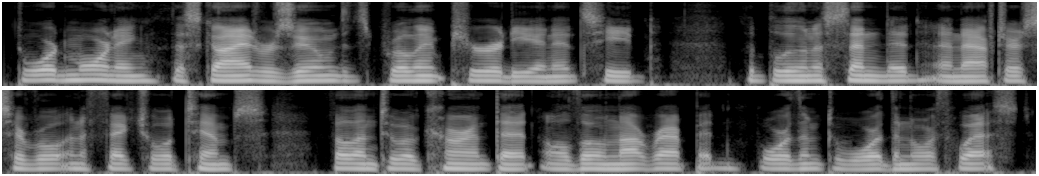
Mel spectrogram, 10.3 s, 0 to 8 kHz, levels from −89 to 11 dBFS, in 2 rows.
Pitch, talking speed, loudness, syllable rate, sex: 130 Hz, 190 wpm, -20 LUFS, 6.0 syllables/s, male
